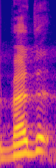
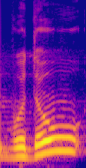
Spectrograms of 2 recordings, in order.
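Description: First: "بدء" as bad', vowelless d closed by a glottal stop; hamza, silent dal vowel. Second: "بدو" as buduww, u on the dal and a long w; no hamza, doubled waw. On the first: Teacher contrasting two readings, "بدء" with sukun and hamza. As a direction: end "بدء" on a hamza straight after the d. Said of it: "روي بالهمز مع سكون الدال". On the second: Teacher contrasting two readings, "بدو" with damma and doubled waw. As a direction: stretch the final w of "بدو", no glottal stop. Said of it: "وبغير همز مع ضم الدال وتشدد". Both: Shown as a demonstration.

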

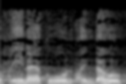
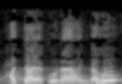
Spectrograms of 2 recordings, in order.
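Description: First: حين said as ḥīna, long ī then n; careful ḥīna for the variant حين; misread variant. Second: حتى said slowly as ḥattā, with doubled t; careful, slow ḥattā in حتى; correct reading. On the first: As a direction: read حين with y and n in place of tt. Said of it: "وهو تصحيف". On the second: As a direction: slowly read out حتى with a clear tt. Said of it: "فبدلا من أن يقول إيش؟". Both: Shown as a demonstration.

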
